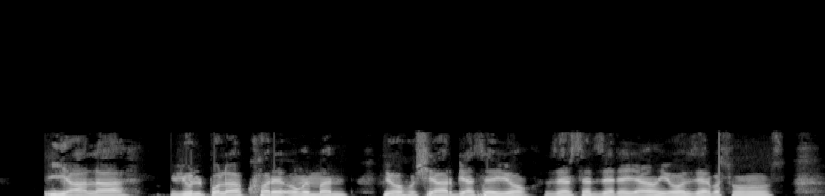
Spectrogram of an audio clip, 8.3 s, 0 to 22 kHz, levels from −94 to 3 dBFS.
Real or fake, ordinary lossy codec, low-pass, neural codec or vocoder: real; MP3, 64 kbps; 7.2 kHz; none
